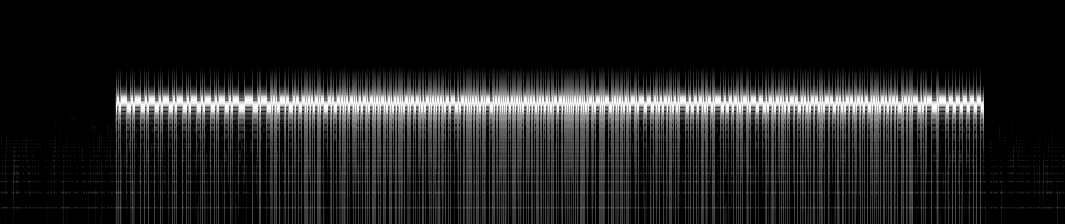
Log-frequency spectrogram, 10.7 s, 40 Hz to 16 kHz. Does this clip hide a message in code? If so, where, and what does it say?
Yes: NAVTEX (SITOR-B), 100 baud, 170 Hz shift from 1.2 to 9.8 s, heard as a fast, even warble, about 1000 Hz centre. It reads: COM EL SEU PARE, TREBALLA TOTA LA VIDA FENT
